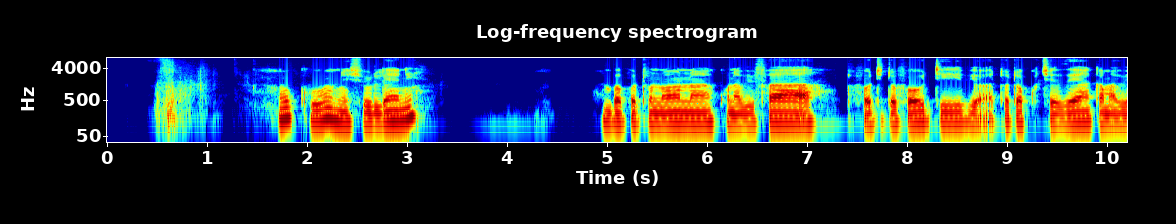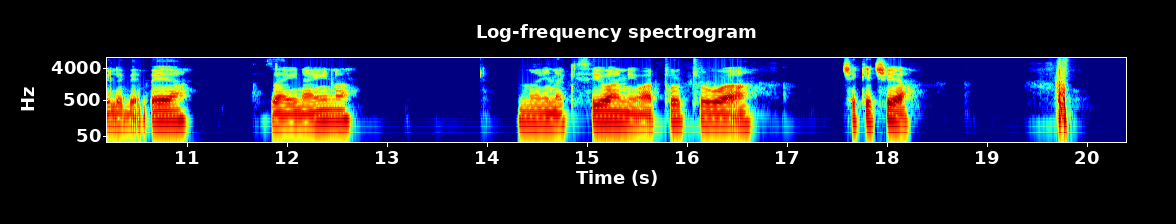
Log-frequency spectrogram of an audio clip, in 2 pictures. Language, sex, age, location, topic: Swahili, female, 25-35, Kisii, education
